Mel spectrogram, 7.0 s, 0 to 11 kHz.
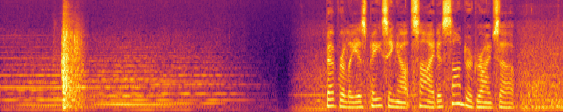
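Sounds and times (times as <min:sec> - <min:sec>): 
door closing with a dull thunk: 0:00.6 - 0:01.2
speech: 0:04.0 - 0:06.9.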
